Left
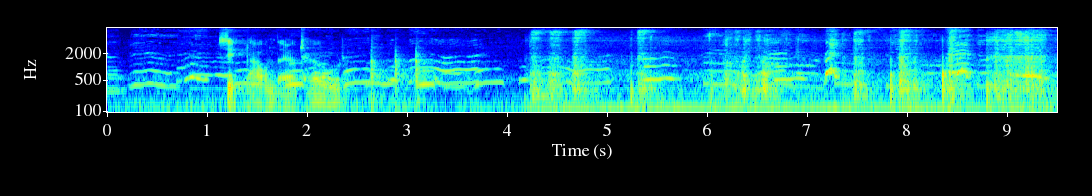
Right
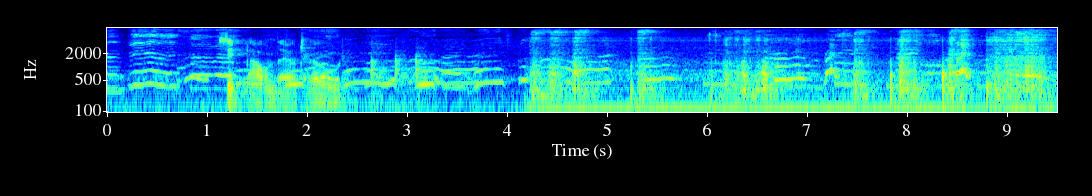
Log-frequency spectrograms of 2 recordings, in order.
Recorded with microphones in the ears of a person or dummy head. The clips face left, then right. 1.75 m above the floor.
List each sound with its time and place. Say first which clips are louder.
1.1 s a man speaking: even; 10° left (ahead or behind), 0.6 m
2.6 s knocking: even; 35° left (ahead or behind), 1.3 m
4.2 s writing: even; 15° left (ahead or behind), 1.3 m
